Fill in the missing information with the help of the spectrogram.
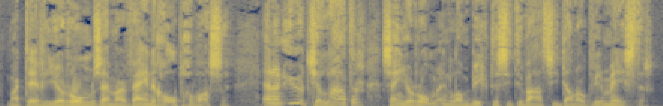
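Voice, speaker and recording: A man with a lowish, husky voice tells a children's adventure story. His scripted narration swings dramatically up and down in pitch. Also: wildly swooping pitch, brisk. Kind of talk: animated scripted narration of a children's radio play.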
